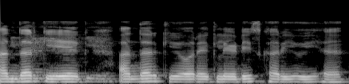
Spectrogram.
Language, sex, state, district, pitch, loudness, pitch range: Hindi, male, Chandigarh, Chandigarh, 125 Hz, -18 LUFS, 125-130 Hz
